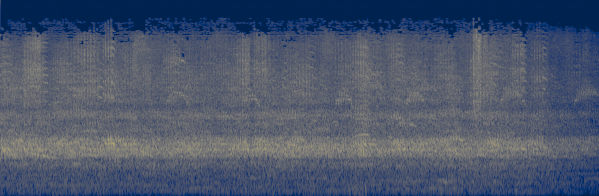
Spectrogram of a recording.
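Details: Sandhill cranes stopping over in spring on the middle Platte River, Nebraska, where they feed and rest. A dense chorus of calls from many birds swells and pulses, then fades slightly toward the end.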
